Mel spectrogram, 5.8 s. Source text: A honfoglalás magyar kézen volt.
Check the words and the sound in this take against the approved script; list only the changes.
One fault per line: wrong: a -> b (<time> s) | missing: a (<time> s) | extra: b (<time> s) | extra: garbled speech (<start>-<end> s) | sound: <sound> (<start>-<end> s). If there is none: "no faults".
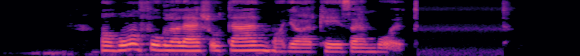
extra: után (2.1 s)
